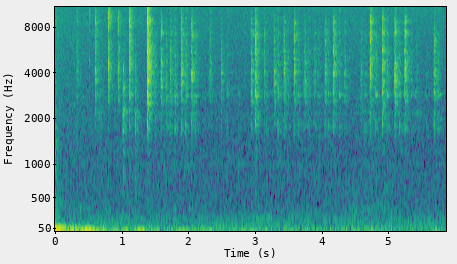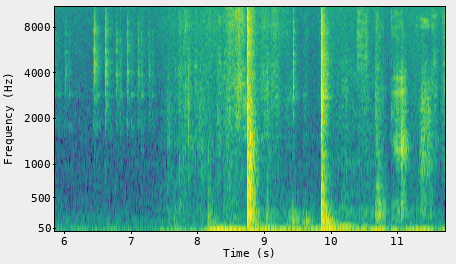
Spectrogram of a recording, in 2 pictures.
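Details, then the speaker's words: ZSA Moonlander keyboard, big triangular red stabilized thumb key, unmodded before greasing and taping the stabilizer: soft clacks, then sharp presses with a loose metallic rattle of the stabilizer bar in its mount. "So I'll give you a comparison. This is the unmodded one."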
